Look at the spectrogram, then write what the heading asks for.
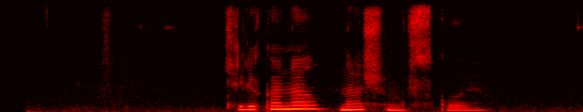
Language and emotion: Russian, sad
